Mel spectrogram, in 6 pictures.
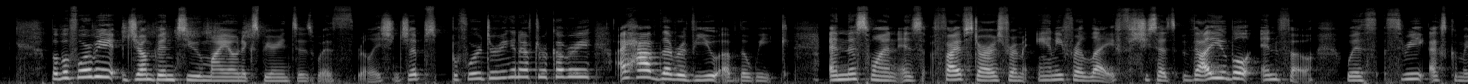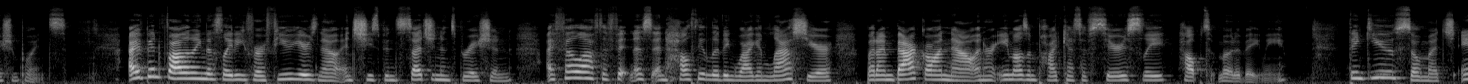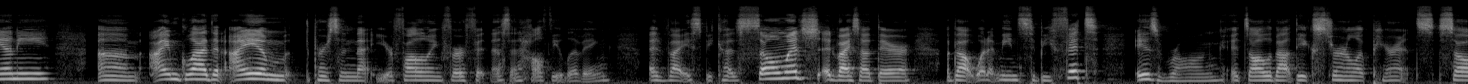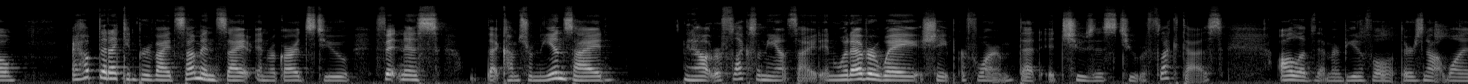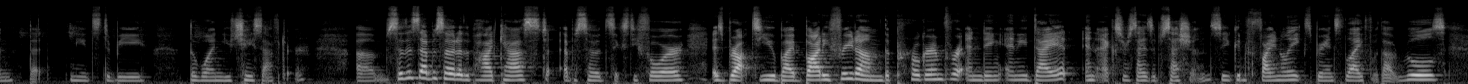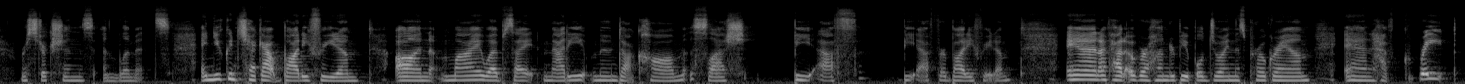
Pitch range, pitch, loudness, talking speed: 185-225 Hz, 200 Hz, -27 LUFS, 165 wpm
